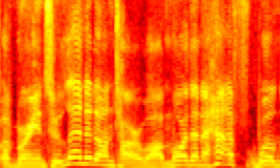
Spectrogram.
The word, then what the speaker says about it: Tarawa: Ladies and gentlemen, there's a tiny island in the mid-Pacific called Tarawa. That pronunciation, incidentally, is from the National Geographic Society.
